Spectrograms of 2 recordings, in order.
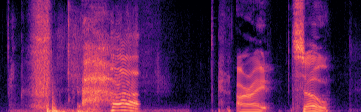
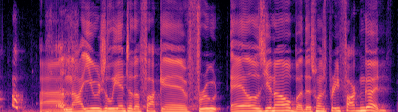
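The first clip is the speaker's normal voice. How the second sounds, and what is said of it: Put-on Massachusetts accent. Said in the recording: “in true Massachusetts fashion ... the last I'll do of the accent. I'm not going to torture everybody.”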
